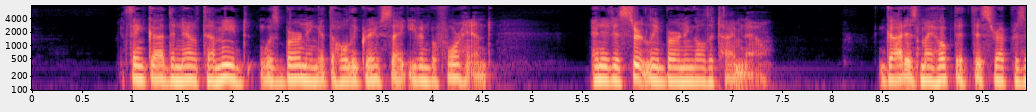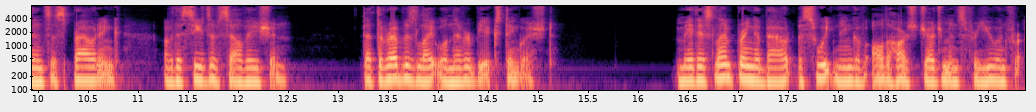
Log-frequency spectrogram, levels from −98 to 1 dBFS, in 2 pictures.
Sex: male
